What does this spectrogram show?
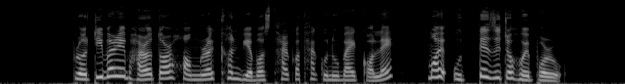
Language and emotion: Assamese, angry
